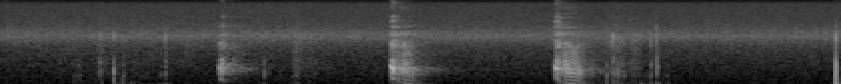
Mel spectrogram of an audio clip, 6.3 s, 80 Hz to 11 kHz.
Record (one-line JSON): {"three_cough_length": "6.3 s", "three_cough_amplitude": 18748, "three_cough_signal_mean_std_ratio": 0.3, "survey_phase": "alpha (2021-03-01 to 2021-08-12)", "age": "45-64", "gender": "Female", "wearing_mask": "No", "symptom_none": true, "smoker_status": "Never smoked", "respiratory_condition_asthma": false, "respiratory_condition_other": false, "recruitment_source": "REACT", "submission_delay": "2 days", "covid_test_result": "Negative", "covid_test_method": "RT-qPCR"}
